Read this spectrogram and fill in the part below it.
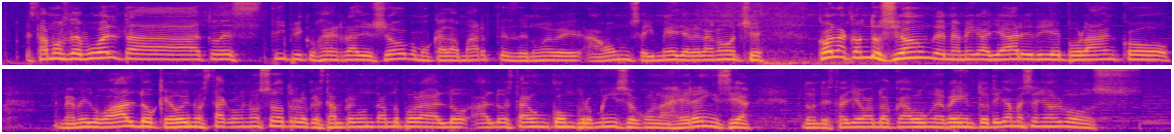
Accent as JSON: {"language": "Spanish", "town": "Santiago de los Caballeros", "region": "Santiago", "country": "Dominican Republic", "said": "soy de Santiago, pero ya, imagínate, mi esposa de allá"}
